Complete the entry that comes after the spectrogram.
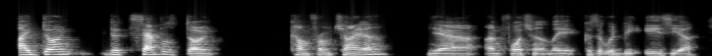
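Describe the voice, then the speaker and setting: Man with an Australian accent, medium pitch and lively intonation, at a very slow pace. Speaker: social media commentator. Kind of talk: casual live-stream chat. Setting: webcam live stream. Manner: laid back.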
